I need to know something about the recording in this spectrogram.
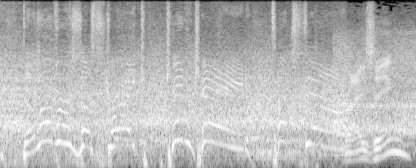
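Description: A football broadcast commentator's voice, with music playing under it.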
